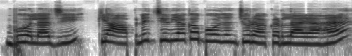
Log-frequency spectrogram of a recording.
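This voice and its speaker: A woman's voice: high-pitched, normal speed, dry recording, lo-fi sound, lightly acted. A woman voicing a bossy wife bird in a cartoon, scolding and threatening her husband.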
